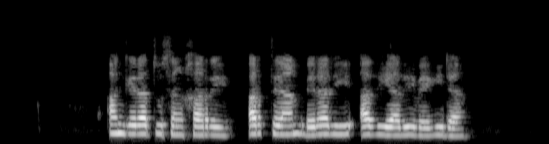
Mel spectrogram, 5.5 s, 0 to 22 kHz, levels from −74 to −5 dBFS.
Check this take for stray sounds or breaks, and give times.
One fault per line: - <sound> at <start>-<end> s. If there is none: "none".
none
